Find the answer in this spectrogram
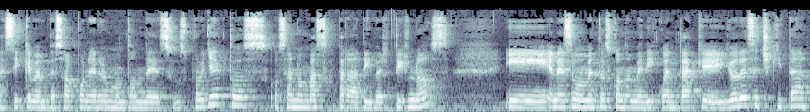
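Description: A woman speaks at a medium pitch and a moderate pace. Audible room echo surrounds her voice. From US Midwest, Chicago (Mexican-born). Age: 20s. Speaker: actress. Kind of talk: casual interview chat. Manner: halting, searching for words in Spanish.

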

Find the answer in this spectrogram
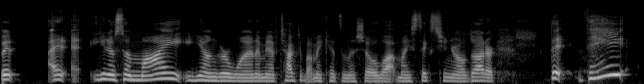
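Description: A woman with an ordinary speaking voice and a fairly low pitch speaks at a moderate pace with lively intonation, on a very clean recording with a silent background. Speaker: doctor. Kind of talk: interview. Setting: studio.

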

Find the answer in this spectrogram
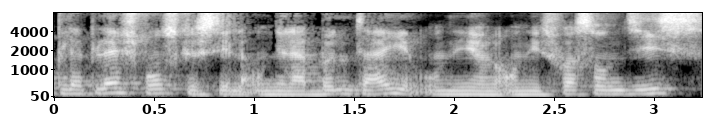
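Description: Somewhat breathy and at a fairly slow pace, a man speaks at a medium pitch with fairly even intonation. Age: 30s. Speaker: startup founder and CEO. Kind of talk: interview.

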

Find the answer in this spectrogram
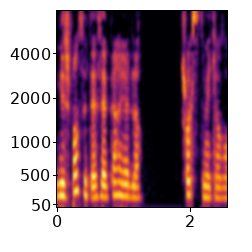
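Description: A woman's fairly even intonation comes through a dry, close sound with no echo in a very clean recording with a silent background. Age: 20s. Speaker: podcast host. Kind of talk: casual monologue. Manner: hesitant, with many fillers.

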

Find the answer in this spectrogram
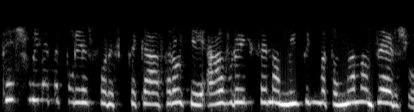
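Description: The voice belongs to a woman with an extremely high pitch. She speaks at a moderate pace. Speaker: nonprofit executive director. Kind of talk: interview.

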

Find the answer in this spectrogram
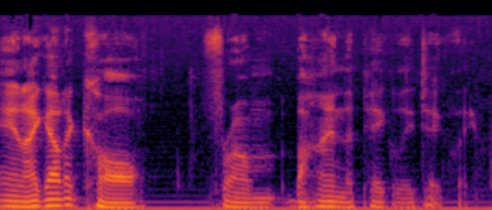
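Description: A man at a moderate pace. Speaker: voice actor playing radio co-host and characters. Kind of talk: scripted comedy sketch, pitchman-style ad read. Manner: over-the-top, gushing salesman patter, absurd and animated.

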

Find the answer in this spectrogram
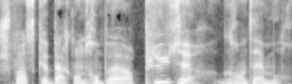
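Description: A woman with a fairly high voice sounds animated, using ordinary pitch variation, in a very clean recording with a silent background and a dry, close sound with no echo. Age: 30s. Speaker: historian and content creator. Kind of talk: casual interview.

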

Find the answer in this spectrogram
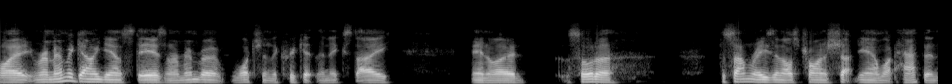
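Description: Speaking with an Australian accent at a moderate pace, a man uses a fairly low pitch and fairly even intonation, with long, frequent pauses. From New South Wales, Australia. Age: 40s. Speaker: paranormal experiencer. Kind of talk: casual interview storytelling.

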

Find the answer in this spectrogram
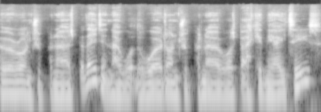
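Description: This is a man speaking. He has a London accent. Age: 40s. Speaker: entrepreneur. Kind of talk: interview. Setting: studio.

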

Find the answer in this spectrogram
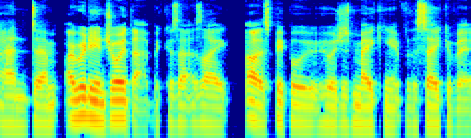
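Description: A fairly quick delivery in a southern English accent, on a very clean recording with a silent background. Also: man. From England, Bath. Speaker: actor and comedian. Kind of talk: casual chat.

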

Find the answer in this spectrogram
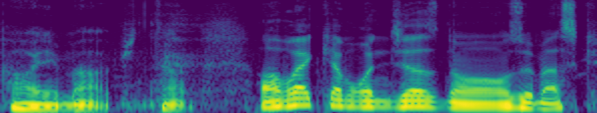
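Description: A man's voice, fairly low in pitch. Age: 30s. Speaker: actor and YouTuber. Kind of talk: casual chat. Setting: outdoors on a street. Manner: animated.

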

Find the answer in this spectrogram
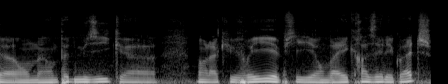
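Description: The man speaks at a fairly low pitch. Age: 30s. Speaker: winemaker. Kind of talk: casual interview.

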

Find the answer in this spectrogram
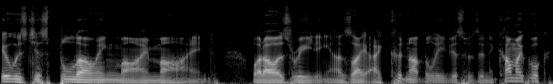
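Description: Over a silent background in a very clean recording, a man with vocal fry talks at moderate pace and fairly low pitch, with ordinary pitch variation. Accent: Australian. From Queensland, Australia (rural, Bundaberg). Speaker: podcast host, comic writer and artist. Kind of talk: casual solo talk about comics. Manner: hesitant, many fillers and restarts.

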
